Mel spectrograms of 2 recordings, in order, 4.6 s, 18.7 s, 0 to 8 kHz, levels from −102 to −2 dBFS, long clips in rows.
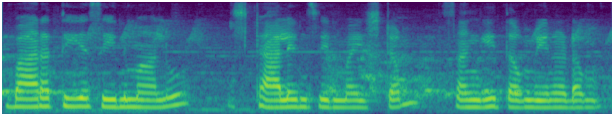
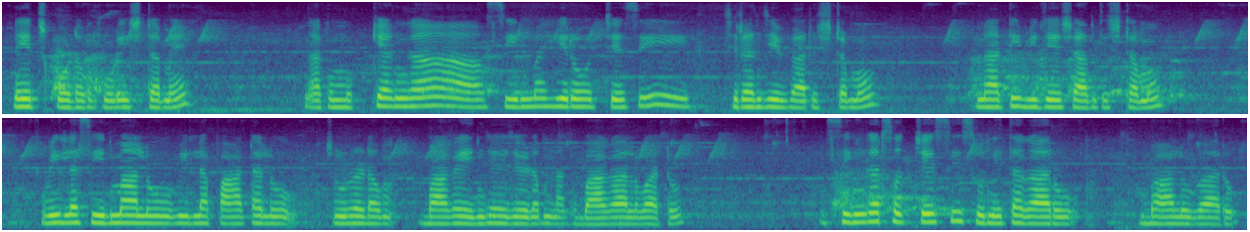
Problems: background sounds at intervals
